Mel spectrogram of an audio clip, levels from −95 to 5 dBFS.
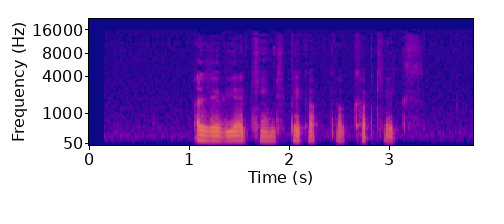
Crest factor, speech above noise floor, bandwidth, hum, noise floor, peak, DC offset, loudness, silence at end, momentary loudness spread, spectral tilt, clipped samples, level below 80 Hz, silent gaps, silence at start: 22 dB; 30 dB; 16 kHz; none; -68 dBFS; -20 dBFS; under 0.1%; -40 LUFS; 0.5 s; 14 LU; -6.5 dB/octave; under 0.1%; -86 dBFS; none; 1.05 s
